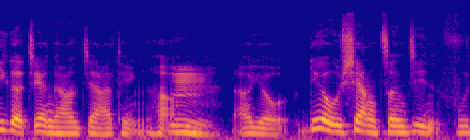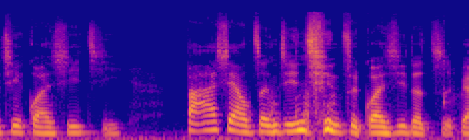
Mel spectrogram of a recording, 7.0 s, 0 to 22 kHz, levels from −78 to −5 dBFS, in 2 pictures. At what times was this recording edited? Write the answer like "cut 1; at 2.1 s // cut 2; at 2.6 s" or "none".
none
